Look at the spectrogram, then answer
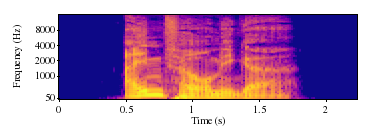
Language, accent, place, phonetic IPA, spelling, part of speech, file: German, Germany, Berlin, [ˈaɪ̯nˌfœʁmɪɡɐ], einförmiger, adjective, De-einförmiger.ogg
- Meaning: 1. comparative degree of einförmig 2. inflection of einförmig: strong/mixed nominative masculine singular 3. inflection of einförmig: strong genitive/dative feminine singular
